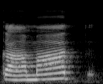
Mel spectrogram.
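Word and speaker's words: कामात्: कामात क्रोध अभि जायते तो कामात आधा त और क्रोध और उसके बाद अभि जायते सब जुड़ गया कैसे कैसे हो गया इसमें कामात का आधा त क्रोध के साथ जुड़ा तो कामात क्रोध क्रोध हुआ क्योंकि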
